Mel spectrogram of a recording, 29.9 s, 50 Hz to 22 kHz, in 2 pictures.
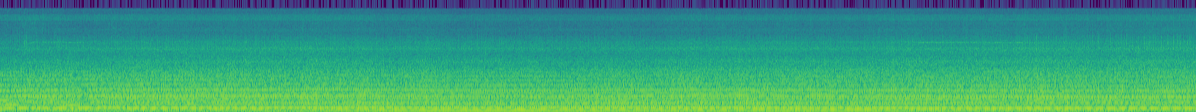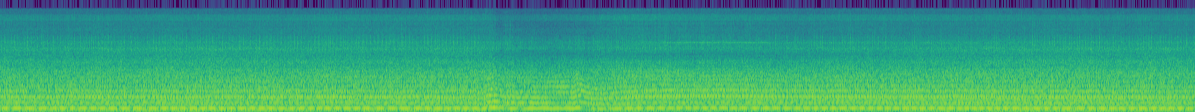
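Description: DJI Phantom 2 quadcopter's motors and propellers running with a steady, even hum, picked up close by the camera on board the drone. About 21 seconds in, the pitch dips briefly and glides back up as the motor speed changes.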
